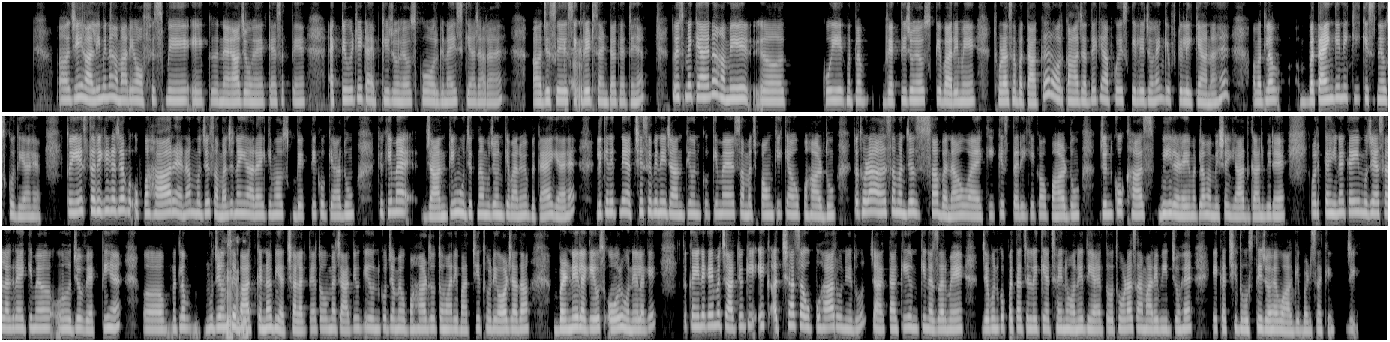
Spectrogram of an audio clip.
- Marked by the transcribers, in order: in English: "ऑफ़िस"; in English: "एक्टिविटी टाइप"; in English: "ऑर्गेनाइज़"; in English: "सीक्रेट"; in English: "गिफ्ट"
- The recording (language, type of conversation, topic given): Hindi, advice, मैं किसी के लिए उपयुक्त और खास उपहार कैसे चुनूँ?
